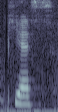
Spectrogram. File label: "piece", French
